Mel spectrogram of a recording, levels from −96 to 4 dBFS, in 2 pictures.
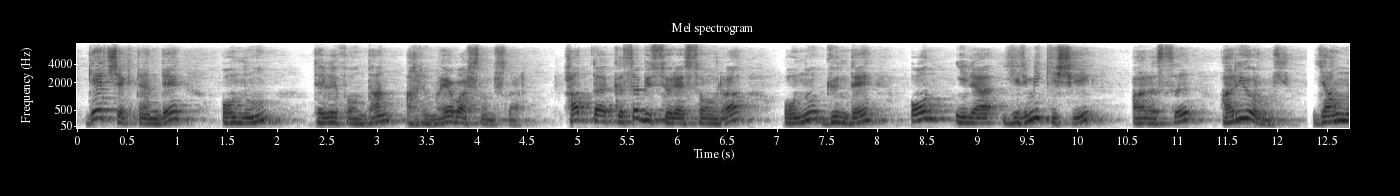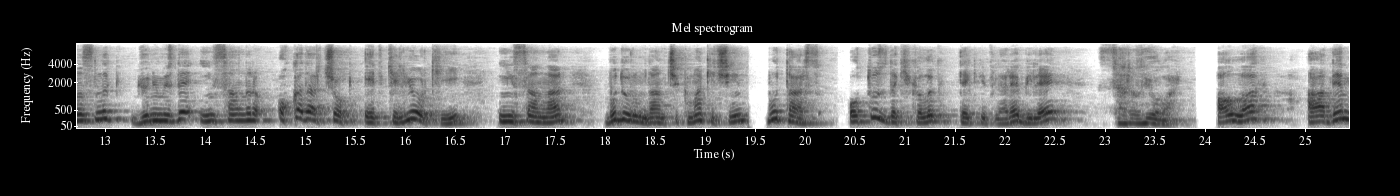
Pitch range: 135-195 Hz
